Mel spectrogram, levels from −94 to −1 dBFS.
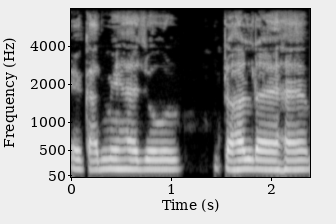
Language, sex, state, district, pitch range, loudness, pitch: Hindi, male, Bihar, Purnia, 160-170 Hz, -16 LUFS, 165 Hz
